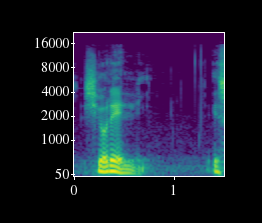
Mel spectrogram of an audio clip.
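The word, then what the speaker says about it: Sciorilli: La letra fue escrita por Alberto Testa y la música es de Eros Sciorelli, o Sciorelli, es así como se pronuncia.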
